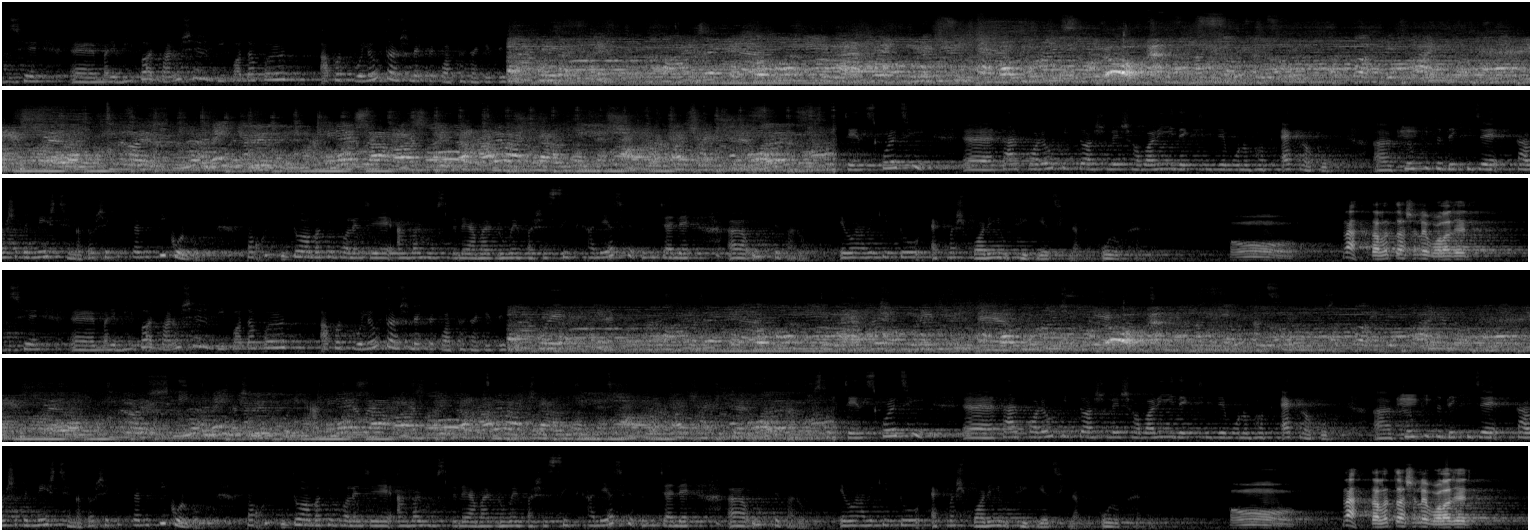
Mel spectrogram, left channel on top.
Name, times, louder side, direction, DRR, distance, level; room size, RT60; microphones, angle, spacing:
voice 1, 0.0-15.3 16.6-38.6 38.9-42.1, equal, 5° right, 5 dB, 1.6 m, -40 dB
sound 1, 5.0-23.6, left 4 dB, 45° left, 0.5 m, -30 dB
voice 2, 16.5-16.8 29.2-29.4 42.8-43.5 44.0-45.2, right 4 dB, 40° right, 13 dB, 1.0 m, -30 dB
23.5 x 19.5 x 10.0 m, 2.8 s
head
